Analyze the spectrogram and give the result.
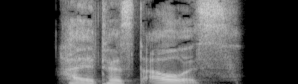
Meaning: second-person singular subjunctive I of aushalten
- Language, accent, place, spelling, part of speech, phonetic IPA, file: German, Germany, Berlin, haltest aus, verb, [ˌhaltəst ˈaʊ̯s], De-haltest aus.ogg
